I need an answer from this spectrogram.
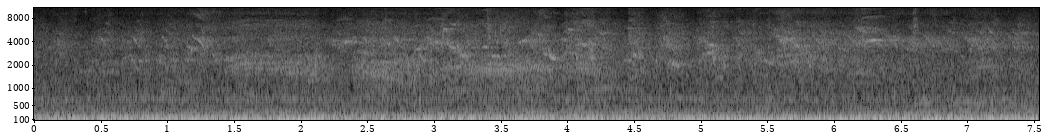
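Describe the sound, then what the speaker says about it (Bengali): Birds call and squawk from several directions in a garden over a steady, loud outdoor background, scattered chirps continuing throughout without speech. "চারিদিকে পাখির আওয়াজ, খুব সুন্দর লাগছে।"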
